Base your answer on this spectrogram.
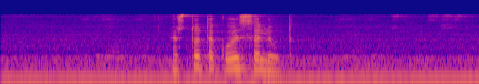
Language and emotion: Russian, neutral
